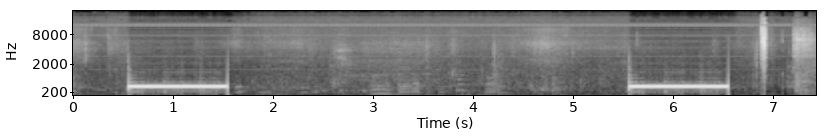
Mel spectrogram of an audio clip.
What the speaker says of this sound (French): Ça sonne.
